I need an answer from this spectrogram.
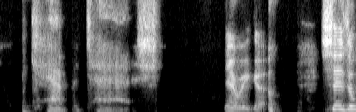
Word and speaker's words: cabotage: Cabotage. Cabotage.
